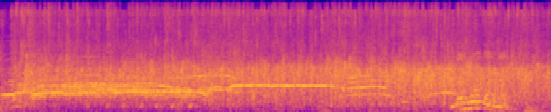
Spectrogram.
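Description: Sustained applause from a concert audience, a dense steady wash of clapping lasting throughout, with faint tonal voices or whistles over it.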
